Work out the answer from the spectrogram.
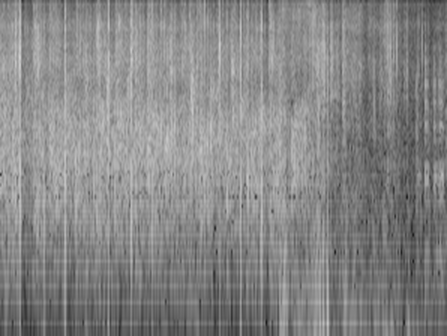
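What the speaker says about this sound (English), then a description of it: "let's give them a big round of applause" Enthusiastic audience applause for Dr. Eric Kaler and Karen Kaler at a university community visit, with dense clapping that stays loud and steady throughout.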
